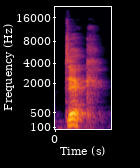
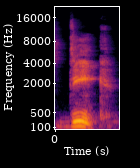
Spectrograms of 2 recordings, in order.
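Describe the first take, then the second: First: The name is said with a short 'i' vowel. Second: The name is said with a long 'ee' vowel. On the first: The speaker calls it wrong. "But we all pronounce it Dick at one point" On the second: The speaker calls it right. "it's Deke"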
